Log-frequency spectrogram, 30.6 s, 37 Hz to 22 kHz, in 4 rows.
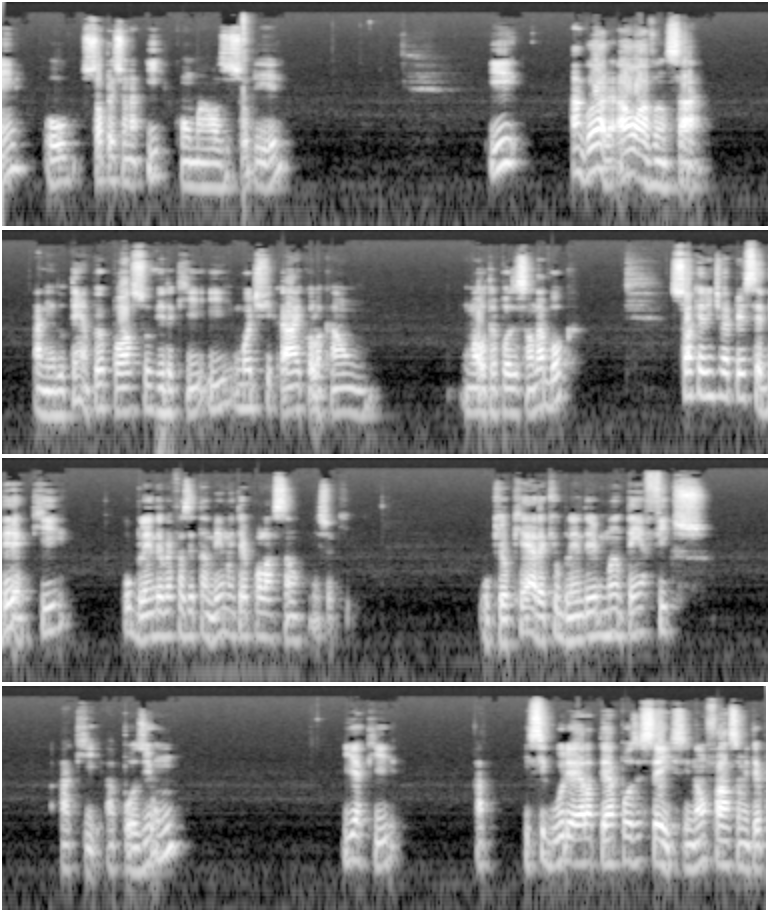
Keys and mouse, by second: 2.4 i, 5.6-8.4 drag, 9.9 click, 10.8 middle click, 14.8-26.4 drag, 27.0 click, 29.7-30.6 drag.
